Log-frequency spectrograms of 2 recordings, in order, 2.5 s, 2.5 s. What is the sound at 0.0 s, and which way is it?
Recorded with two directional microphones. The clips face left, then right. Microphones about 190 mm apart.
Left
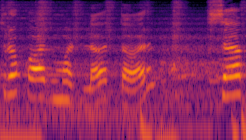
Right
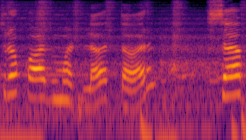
Speech, 15° left (ahead or behind).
